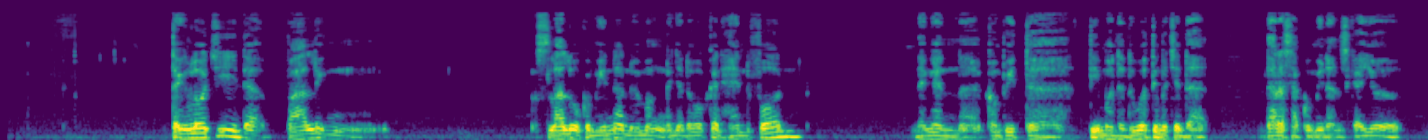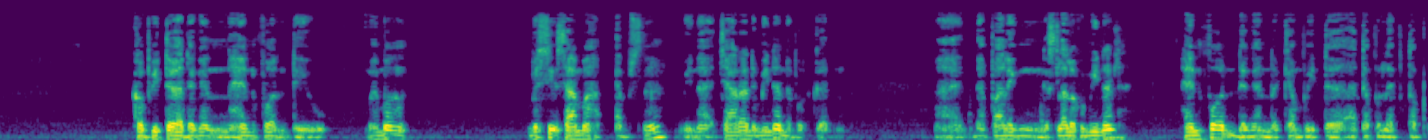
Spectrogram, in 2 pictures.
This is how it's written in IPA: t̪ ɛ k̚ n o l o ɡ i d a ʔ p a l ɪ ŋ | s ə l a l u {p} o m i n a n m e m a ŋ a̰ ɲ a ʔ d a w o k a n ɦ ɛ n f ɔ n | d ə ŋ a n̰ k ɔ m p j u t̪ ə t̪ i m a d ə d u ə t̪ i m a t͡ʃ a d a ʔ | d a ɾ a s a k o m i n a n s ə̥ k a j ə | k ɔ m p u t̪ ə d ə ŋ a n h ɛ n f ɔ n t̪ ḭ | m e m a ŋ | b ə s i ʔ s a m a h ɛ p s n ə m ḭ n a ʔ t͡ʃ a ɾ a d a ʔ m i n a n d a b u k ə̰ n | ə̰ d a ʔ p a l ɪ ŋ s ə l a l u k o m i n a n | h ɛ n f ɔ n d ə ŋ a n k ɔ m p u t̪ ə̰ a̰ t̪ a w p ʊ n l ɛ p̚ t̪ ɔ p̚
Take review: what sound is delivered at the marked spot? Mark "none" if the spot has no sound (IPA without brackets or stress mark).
k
